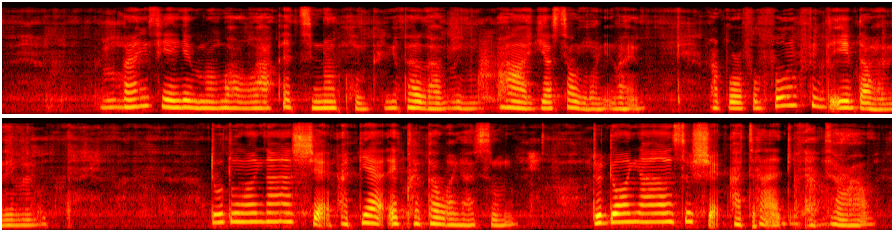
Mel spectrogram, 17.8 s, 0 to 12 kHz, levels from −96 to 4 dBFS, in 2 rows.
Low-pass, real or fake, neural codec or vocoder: 9.9 kHz; fake; autoencoder, 22.05 kHz, a latent of 192 numbers a frame, VITS, trained on one speaker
